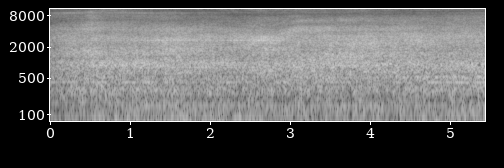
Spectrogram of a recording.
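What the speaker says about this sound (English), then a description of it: "looks like we have a JSX Embraer getting ready to depart" JSX Embraer 135 ER regional jet preparing to depart from Phoenix Sky Harbor, a steady dense engine roar with a faint high whine, continuous and fairly loud, with no voices.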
